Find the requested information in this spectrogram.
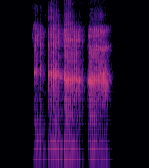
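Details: Adult man imitating his own snoring after a steam shower, which his child mocks: three or four rough, throaty snorting bursts in quick succession.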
